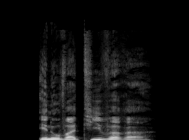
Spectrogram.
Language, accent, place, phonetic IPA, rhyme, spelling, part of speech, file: German, Germany, Berlin, [ɪnovaˈtiːvəʁə], -iːvəʁə, innovativere, adjective, De-innovativere.ogg
- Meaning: inflection of innovativ: 1. strong/mixed nominative/accusative feminine singular comparative degree 2. strong nominative/accusative plural comparative degree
